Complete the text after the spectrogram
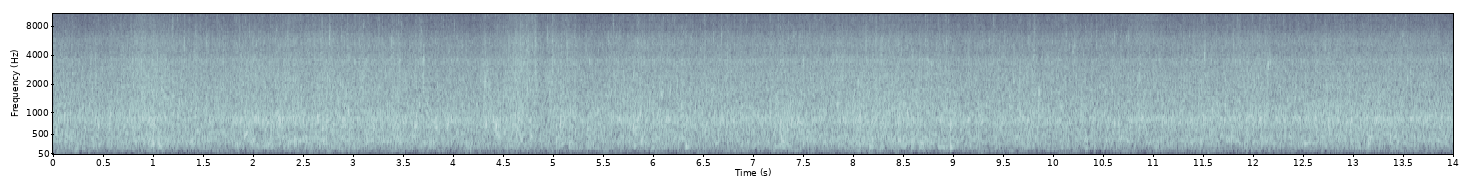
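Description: Water splashes in a stream.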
